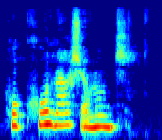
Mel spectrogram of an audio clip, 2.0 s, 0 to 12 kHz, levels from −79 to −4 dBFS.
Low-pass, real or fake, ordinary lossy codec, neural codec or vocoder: 9.9 kHz; fake; MP3, 48 kbps; vocoder, 22.05 kHz, 80 mel bands, WaveNeXt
